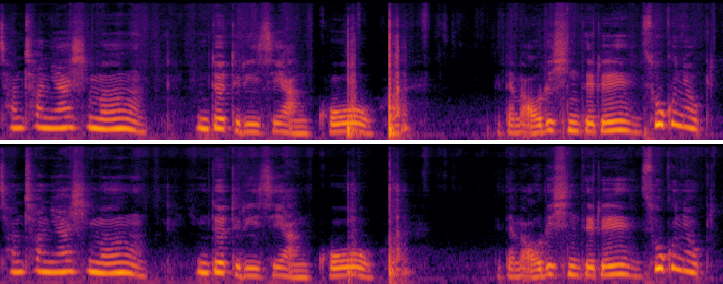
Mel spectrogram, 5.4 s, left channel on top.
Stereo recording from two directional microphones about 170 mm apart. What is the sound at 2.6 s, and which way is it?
Speech, 50° left (ahead or behind).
